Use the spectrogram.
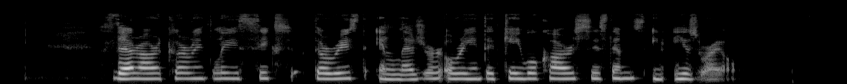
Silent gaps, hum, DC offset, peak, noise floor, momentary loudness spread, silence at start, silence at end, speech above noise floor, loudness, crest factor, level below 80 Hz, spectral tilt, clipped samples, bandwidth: none; none; under 0.1%; -6 dBFS; -74 dBFS; 13 LU; 1.05 s; 1.2 s; 47 dB; -27 LUFS; 20 dB; -82 dBFS; -3 dB/octave; under 0.1%; 11.5 kHz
